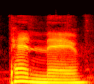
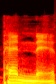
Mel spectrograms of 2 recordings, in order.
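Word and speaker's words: penne: it would be pen pen. So you you you double pronounce the consonant.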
